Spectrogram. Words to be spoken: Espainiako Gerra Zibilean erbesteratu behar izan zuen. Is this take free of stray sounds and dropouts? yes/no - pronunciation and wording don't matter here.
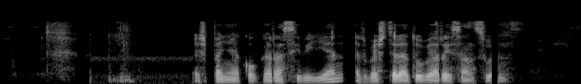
no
